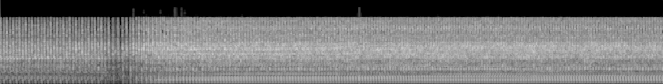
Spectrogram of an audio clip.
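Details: Ford Taurus engine running with no oil in the pan fires up, then a ragged, uneven knock about three to four a second rattles through the idle; oil-starved rod bearing knock, run until it seized and stalled.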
